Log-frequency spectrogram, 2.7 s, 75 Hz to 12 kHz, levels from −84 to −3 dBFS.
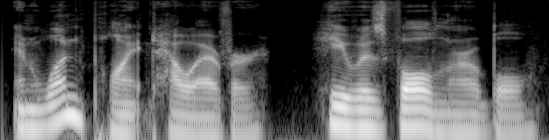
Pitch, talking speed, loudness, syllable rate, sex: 105 Hz, 155 wpm, -18 LUFS, 5.4 syllables/s, male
